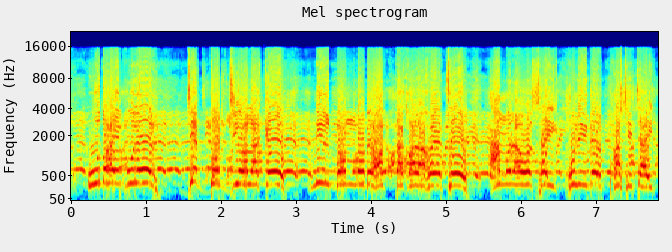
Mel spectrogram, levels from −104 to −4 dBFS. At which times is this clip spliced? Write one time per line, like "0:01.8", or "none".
none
